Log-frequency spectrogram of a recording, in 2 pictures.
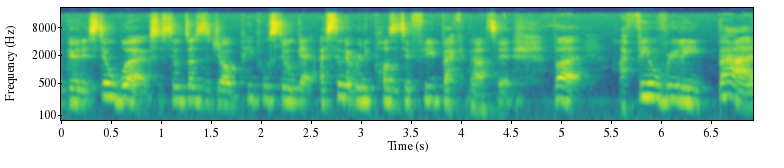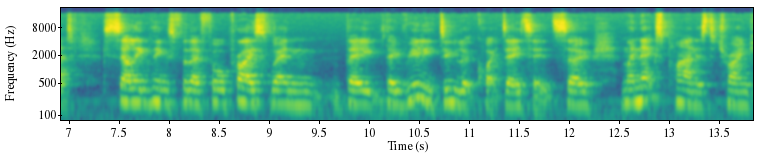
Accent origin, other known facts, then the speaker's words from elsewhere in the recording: United Kingdom; I'm British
